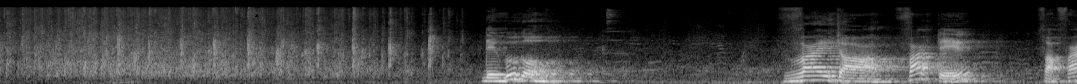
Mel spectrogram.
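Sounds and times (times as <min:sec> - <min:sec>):
crowd applause: 0:00.0 - 0:04.8
speech: 0:04.8 - 0:05.9, 0:07.8 - 0:10.7.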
